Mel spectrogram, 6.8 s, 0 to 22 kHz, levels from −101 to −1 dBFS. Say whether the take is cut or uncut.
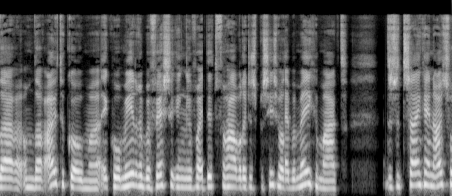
cut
